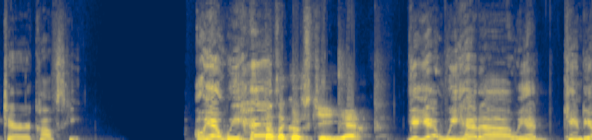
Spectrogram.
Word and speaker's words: Tartakovsky: How do you pronounce the dude names? It's Tartakovich, I think it's how you pronounce his name.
